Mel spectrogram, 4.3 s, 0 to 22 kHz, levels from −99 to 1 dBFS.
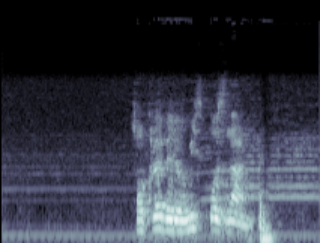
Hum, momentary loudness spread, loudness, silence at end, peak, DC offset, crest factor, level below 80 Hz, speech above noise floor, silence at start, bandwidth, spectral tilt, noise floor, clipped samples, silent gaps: none; 18 LU; -14 LUFS; 0 s; -2 dBFS; under 0.1%; 14 dB; -30 dBFS; 33 dB; 1.8 s; 6 kHz; -9.5 dB/octave; -46 dBFS; under 0.1%; none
